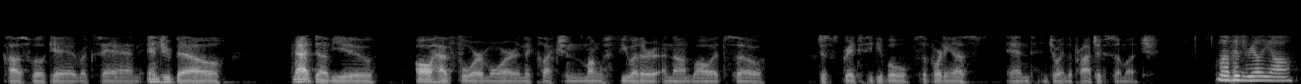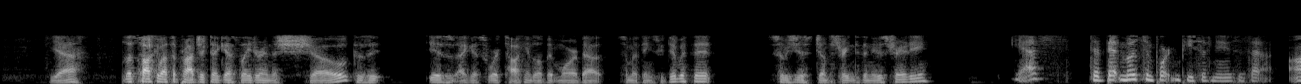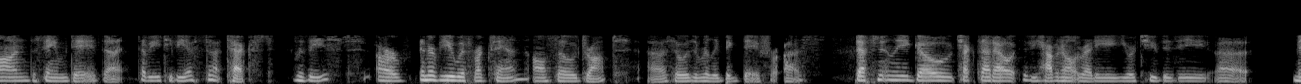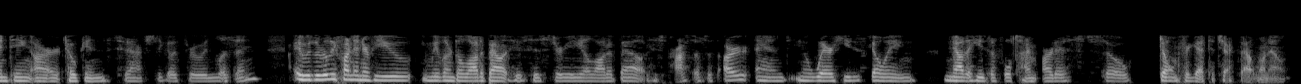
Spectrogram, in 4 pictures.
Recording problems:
high frequencies cut off; severe; nothing above 4 kHz
garbled, watery; slightly

